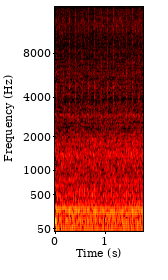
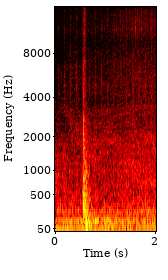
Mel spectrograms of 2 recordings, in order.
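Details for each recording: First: Jeep Wrangler 3.6L, manual, after replacing spark plugs for a cylinder 1 and 3 misfire traced to a dead and a weak injector: runs well at idle with a faint quick ticking, most likely a rocker arm on one side. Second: Jeep Wrangler 3.6 V6 manual idling after repairing cylinders 1 and 3 misfire (dead/weak injectors, bad spark plugs replaced): steady even rumble, no misses; slight ticking, likely a rocker arm.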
